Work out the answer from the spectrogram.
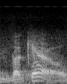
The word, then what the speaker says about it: vaquero: call themselves the carruth from the Spanish word Vaquero which means cowboy now sometimes the letter V is pronounced B in Spanish but Carole so another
